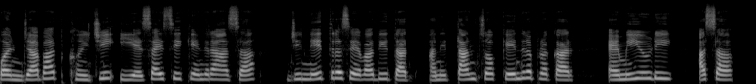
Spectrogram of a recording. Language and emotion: Goan Konkani, neutral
